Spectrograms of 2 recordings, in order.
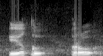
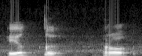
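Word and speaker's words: اقْرَأْ: dengan qalqalah sughra, yaitu kita baca huruf qaf di sini dengan cara menekan dan sedikit memantul sehingga jelas qaf mati di sini. Maka cara membacanya itu iqra bismi rabbik, ya.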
